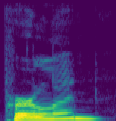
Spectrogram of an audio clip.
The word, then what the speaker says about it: Perlin: Is your last name pronounced Perlin?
